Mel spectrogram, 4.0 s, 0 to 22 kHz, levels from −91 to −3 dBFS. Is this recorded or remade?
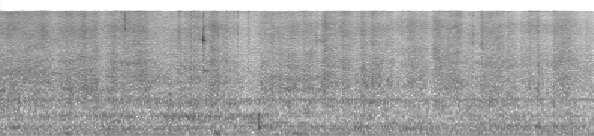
remade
